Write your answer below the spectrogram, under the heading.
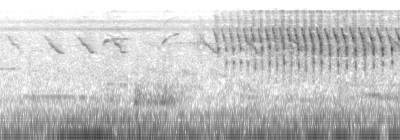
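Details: White canary song starting faintly with scattered downward slurs over low background rumble, then breaking into a loud, very rapid buzzing trill that continues to the end.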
